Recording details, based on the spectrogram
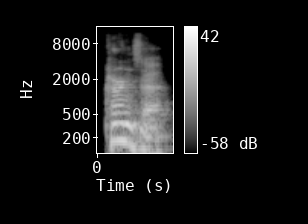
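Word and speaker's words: Kernza: and one of those crops for example is kernzo which is a perennial variety of wheat how do you say it again kernsa k-e-r-n-z-a so wheat is an annual grass but kernsa is a perennial grass so you you plant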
